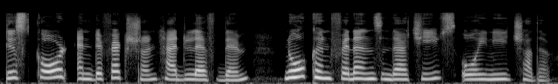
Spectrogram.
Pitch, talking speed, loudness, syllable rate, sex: 250 Hz, 160 wpm, -18 LUFS, 4.4 syllables/s, female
